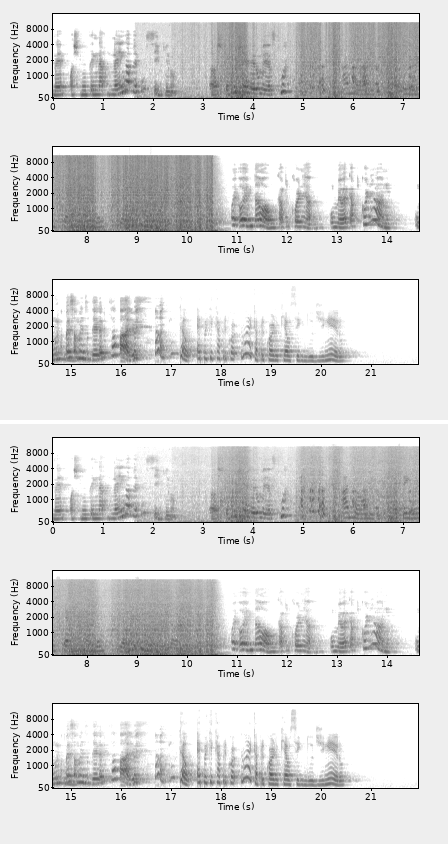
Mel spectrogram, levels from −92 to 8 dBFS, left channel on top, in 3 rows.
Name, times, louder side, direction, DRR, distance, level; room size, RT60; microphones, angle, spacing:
voice 1, 0.0-2.5 3.1-5.0 6.0-7.6 10.9-14.1 14.6-16.9, left 4 dB, 40° left, 14 dB, 0.4 m, -37 dB
sound 1, 1.7-1.8 2.3-10.5, left 4 dB, 75° left, 0.9 m, -32 dB
voice 2, 4.9-6.4 6.7-9.9 14.8-15.1 17.0-20.5, right 3 dB, 25° right, 14 dB, 0.3 m, -40 dB
11.0 x 8.9 x 4.2 m, 0.75 s
head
